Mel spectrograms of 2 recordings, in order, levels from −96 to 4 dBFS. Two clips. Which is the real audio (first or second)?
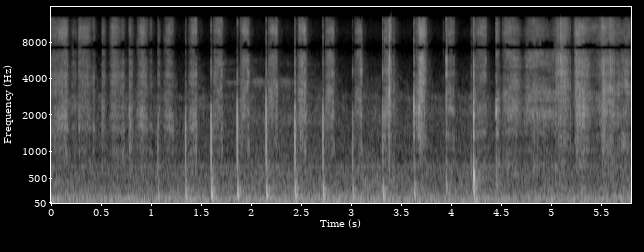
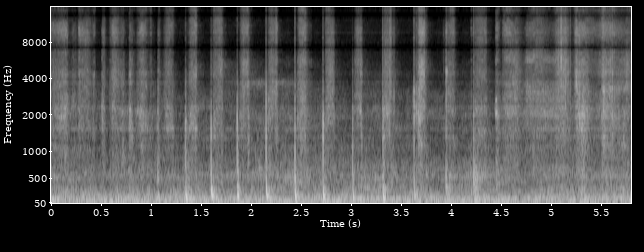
first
